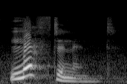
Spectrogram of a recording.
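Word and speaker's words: lieutenant: at the next word it is pronounced leftenant we do not have an F in the spelling look at the next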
